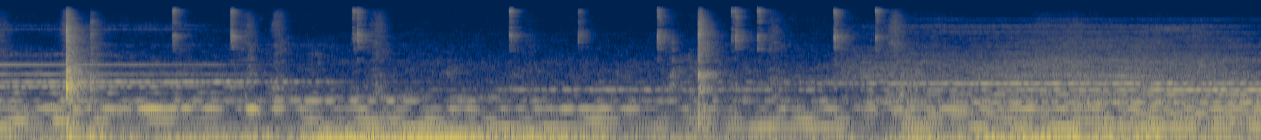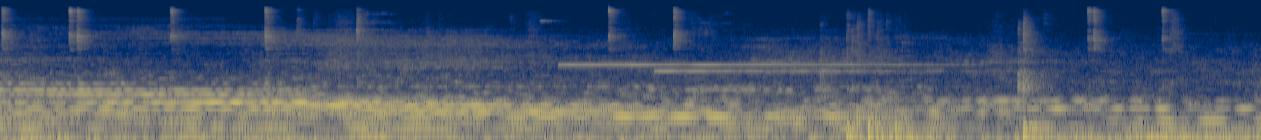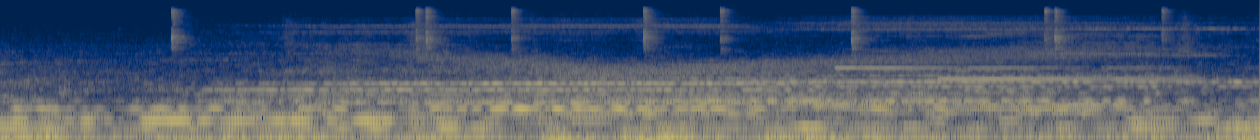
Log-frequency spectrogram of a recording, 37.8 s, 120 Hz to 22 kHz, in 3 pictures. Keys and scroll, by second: 15.7 super+=.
